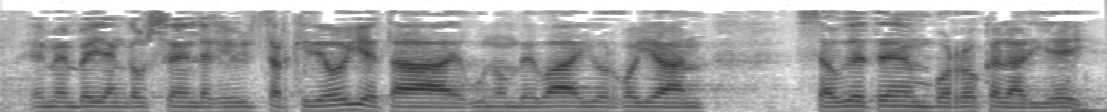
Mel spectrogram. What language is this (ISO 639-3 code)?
eus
